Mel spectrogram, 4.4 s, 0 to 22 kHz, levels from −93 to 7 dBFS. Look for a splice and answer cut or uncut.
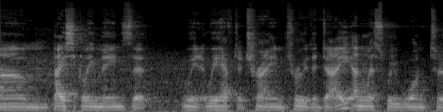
uncut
